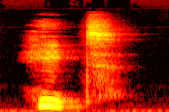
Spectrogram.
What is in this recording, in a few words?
"heat", english pronunciation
